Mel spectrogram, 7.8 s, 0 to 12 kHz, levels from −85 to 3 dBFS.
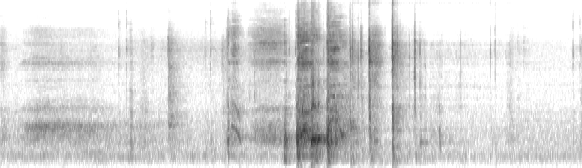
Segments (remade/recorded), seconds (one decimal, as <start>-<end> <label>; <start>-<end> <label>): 0.0-4.7 recorded; 4.7-6.8 remade; 6.8-7.8 recorded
